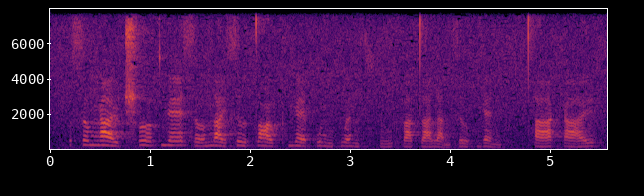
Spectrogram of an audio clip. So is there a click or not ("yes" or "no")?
no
